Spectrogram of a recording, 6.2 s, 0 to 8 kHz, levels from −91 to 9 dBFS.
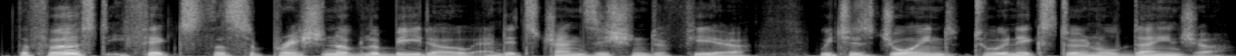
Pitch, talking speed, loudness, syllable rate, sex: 140 Hz, 185 wpm, -19 LUFS, 5.3 syllables/s, male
